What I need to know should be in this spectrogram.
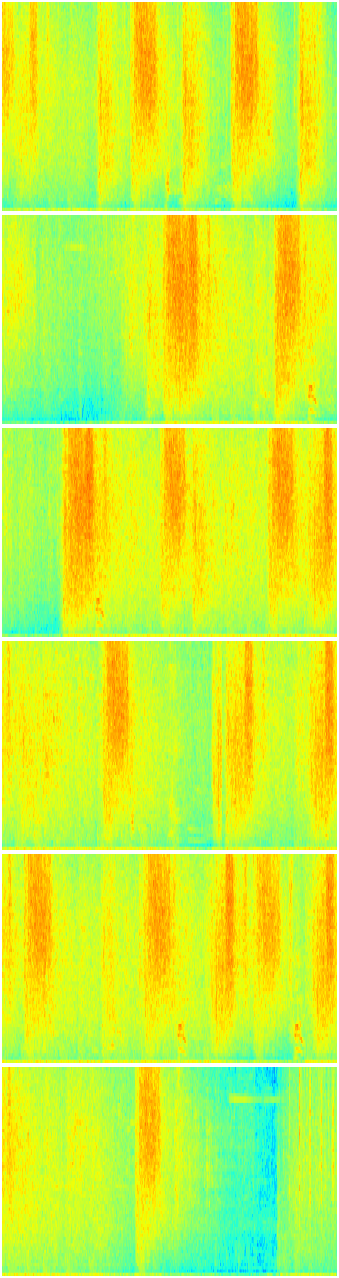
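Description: Magic spells crackle and burst in rapid blasts.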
